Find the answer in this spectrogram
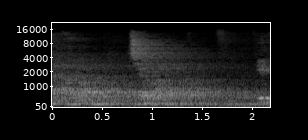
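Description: A teacher speaking.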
